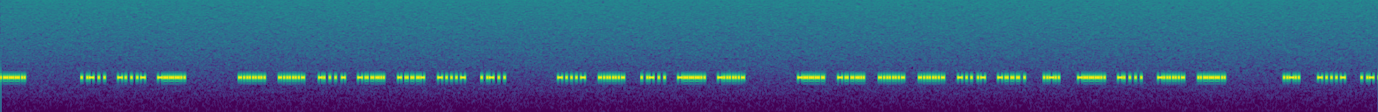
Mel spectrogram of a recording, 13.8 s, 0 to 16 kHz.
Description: Hellschreiber (Feld-Hell, 122.5 baud), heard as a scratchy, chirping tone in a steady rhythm, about 1170 Hz. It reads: … THE COURANT NOTED BROOMFIELDS …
